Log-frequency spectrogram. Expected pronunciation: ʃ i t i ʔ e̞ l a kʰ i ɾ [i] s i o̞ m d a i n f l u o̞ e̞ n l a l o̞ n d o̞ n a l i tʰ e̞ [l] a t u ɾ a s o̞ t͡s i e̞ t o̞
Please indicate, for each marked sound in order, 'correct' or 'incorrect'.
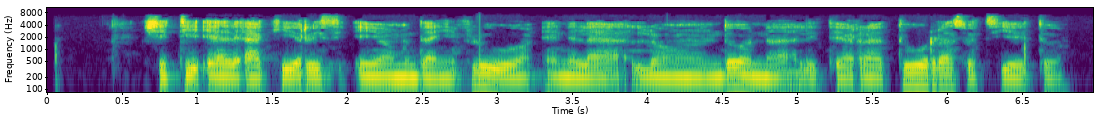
correct, incorrect: ɾ

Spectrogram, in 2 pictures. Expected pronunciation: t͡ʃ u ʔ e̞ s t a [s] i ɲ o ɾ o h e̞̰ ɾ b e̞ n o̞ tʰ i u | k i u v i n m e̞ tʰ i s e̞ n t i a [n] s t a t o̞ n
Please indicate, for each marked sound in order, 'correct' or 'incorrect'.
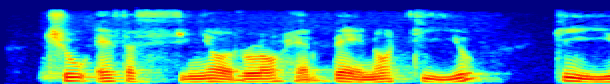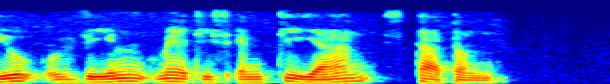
incorrect: sː, correct

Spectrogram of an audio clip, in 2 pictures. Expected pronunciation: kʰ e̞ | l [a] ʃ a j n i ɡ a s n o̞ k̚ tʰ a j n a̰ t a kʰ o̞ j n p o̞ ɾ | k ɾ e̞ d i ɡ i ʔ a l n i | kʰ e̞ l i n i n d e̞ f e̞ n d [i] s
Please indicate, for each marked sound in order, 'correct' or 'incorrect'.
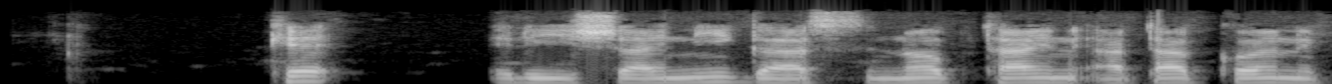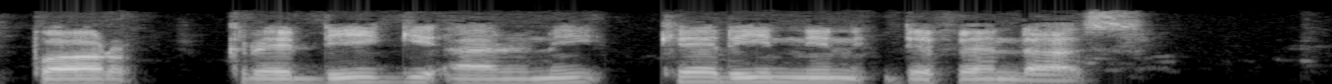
incorrect: i, incorrect: a

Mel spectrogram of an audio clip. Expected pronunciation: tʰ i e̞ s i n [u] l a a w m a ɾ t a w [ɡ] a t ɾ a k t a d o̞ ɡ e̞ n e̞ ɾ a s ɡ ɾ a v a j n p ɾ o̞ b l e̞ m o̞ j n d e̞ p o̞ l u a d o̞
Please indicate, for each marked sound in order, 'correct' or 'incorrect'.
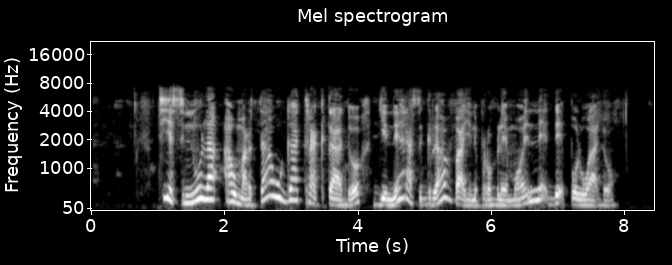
correct, correct

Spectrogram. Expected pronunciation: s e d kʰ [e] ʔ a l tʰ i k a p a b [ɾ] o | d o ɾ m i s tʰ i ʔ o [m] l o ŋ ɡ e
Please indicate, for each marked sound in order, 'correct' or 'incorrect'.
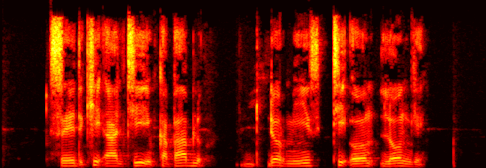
incorrect: i, incorrect: l, correct

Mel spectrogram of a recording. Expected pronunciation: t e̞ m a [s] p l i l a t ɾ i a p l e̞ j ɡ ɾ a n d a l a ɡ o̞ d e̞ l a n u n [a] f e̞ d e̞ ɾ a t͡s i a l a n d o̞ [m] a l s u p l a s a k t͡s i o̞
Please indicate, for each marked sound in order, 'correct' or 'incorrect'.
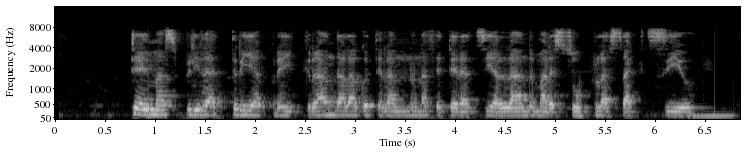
correct, correct, correct

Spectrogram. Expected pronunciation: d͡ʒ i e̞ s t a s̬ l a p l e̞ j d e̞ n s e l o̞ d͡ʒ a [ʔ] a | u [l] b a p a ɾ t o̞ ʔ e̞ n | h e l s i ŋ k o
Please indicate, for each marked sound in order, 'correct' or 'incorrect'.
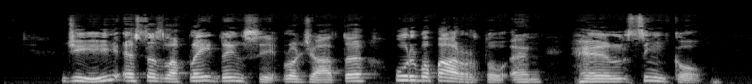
incorrect: t, incorrect: ɾ

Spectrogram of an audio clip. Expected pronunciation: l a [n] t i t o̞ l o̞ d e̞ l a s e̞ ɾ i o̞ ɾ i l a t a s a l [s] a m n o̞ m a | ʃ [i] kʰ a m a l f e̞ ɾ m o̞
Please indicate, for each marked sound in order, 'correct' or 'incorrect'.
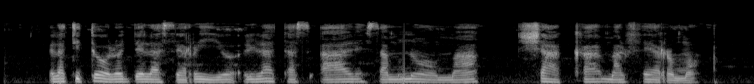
incorrect: none, correct, incorrect: a

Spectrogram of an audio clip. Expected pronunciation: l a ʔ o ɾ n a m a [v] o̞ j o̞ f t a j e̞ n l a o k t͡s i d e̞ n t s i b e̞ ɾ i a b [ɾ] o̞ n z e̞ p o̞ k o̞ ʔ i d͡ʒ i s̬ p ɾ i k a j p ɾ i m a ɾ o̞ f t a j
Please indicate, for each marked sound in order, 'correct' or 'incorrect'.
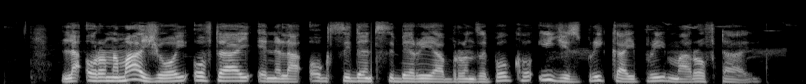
incorrect: ʒ, correct

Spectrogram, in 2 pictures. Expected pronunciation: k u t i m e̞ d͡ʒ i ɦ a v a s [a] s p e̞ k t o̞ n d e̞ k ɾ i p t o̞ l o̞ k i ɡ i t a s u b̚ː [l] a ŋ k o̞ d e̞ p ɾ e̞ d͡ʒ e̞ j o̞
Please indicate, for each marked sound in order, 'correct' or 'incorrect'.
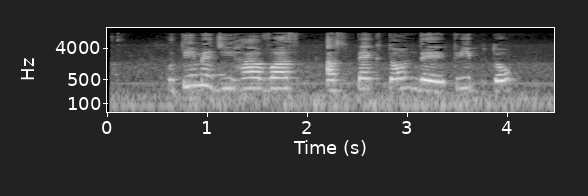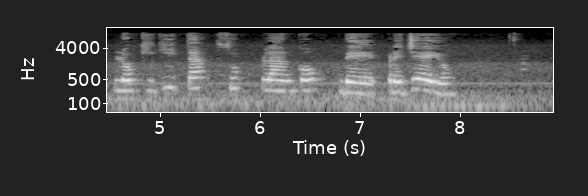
correct, correct

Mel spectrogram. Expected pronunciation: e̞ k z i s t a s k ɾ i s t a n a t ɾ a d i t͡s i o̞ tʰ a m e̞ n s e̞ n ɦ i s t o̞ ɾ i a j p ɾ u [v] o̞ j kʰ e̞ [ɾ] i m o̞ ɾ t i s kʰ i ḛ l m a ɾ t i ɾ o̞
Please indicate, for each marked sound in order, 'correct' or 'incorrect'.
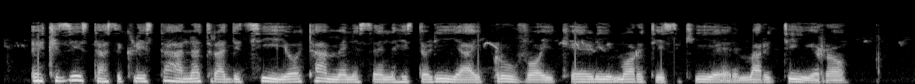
correct, incorrect: l

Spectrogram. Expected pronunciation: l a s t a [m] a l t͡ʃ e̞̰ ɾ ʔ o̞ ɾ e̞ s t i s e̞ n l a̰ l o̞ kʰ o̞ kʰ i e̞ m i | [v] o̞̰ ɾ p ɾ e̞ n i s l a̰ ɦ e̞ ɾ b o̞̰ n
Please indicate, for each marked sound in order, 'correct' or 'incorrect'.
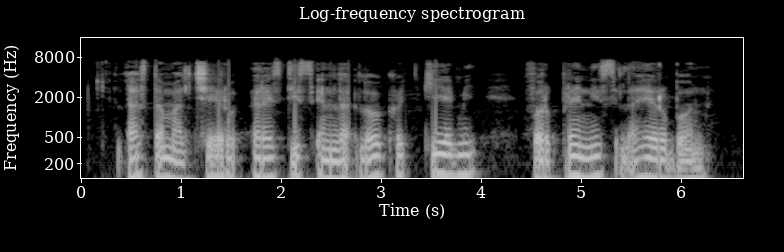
correct, incorrect: f

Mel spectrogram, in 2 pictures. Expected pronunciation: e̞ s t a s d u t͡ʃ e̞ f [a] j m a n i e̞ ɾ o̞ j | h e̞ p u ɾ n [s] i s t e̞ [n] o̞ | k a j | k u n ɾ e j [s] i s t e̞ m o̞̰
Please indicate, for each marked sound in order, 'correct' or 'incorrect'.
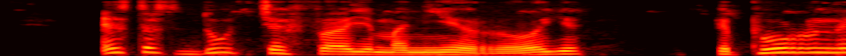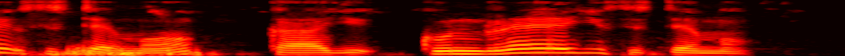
correct, correct, incorrect: m, correct

